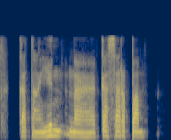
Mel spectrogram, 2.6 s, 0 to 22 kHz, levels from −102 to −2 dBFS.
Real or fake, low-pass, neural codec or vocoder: real; 7.2 kHz; none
